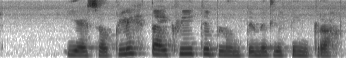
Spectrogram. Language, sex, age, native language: Icelandic, female, 14, Icelandic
